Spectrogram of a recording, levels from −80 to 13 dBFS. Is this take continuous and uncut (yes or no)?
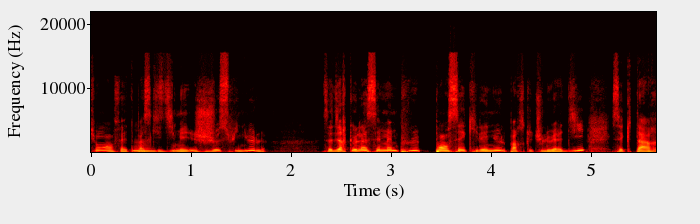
yes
